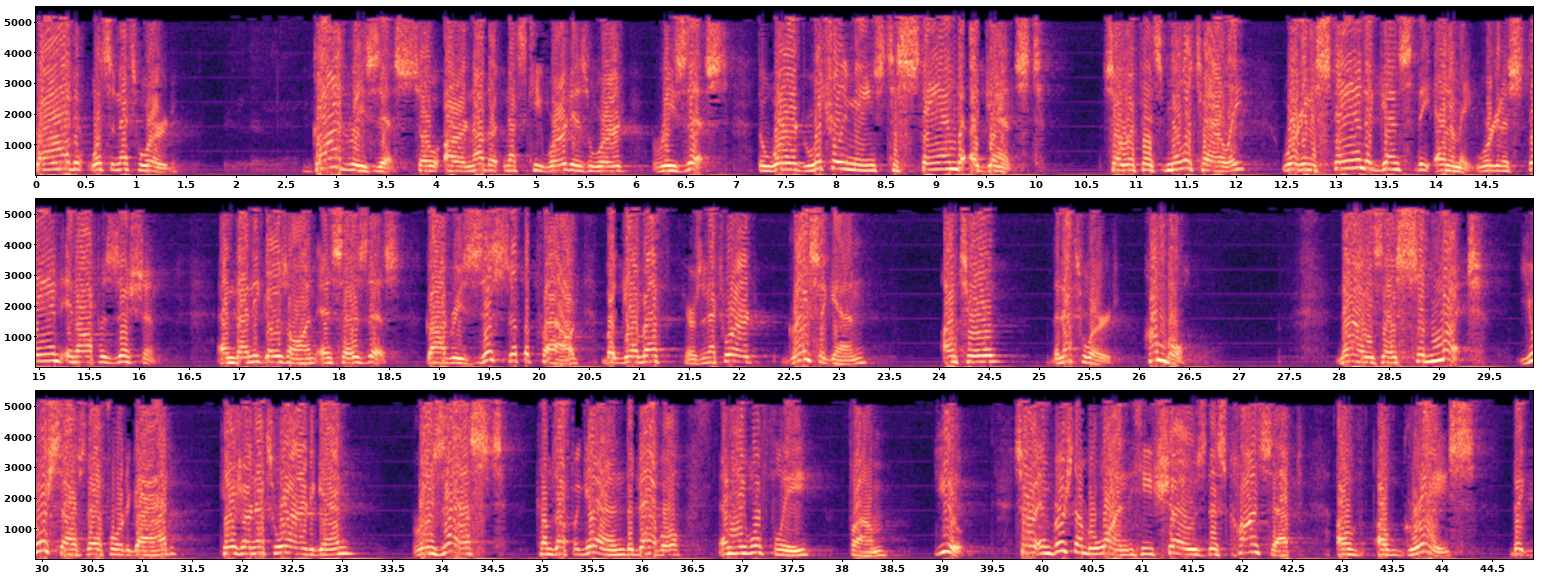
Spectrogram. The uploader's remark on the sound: Sermon was recorded April 22, 2018 at Northside Baptist Church of Elkhart, Indiana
